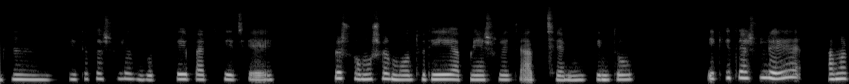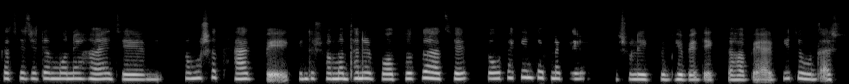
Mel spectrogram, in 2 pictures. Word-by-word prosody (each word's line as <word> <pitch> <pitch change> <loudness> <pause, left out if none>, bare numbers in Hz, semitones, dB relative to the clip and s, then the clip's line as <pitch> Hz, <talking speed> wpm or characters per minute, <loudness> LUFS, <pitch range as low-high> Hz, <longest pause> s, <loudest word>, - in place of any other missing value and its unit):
উম 215 - -7
হুম। 230 -1 +1 0.5
এটা 235 +2 -10
তো 260 - -9
আসলে 260 +1 -9 0.2
বুঝতেই 225 +3 -1
পারছি 225 +2 -6 0.2
যে, - - -9 0.8
একটা 280 - 0
সমস্যার 245 +1 -1
মধ্য 215 +1 -2
দিয়েই 230 0 +5
আপনি 215 +1 -5
আসলে 220 0 -5
যাচ্ছেন। 205 0 -4 0.3
কিন্তু, 215 0 -1 0.9
এক্ষেত্রে 300 +3 -2
আসলে 300 -1 +2 0.6
আমার 255 +2 +2
কাছে 270 0 -2
যেটা 265 +1 0
মনে 260 0 +4
হয় 250 0 +4
যে 235 - +2 0.6
সমস্যা 285 +3 +1 0.2
থাকবে 255 - +2 0.2
কিন্তু 255 +1 0
সমাধানের 265 +1 +4
পদ্ধতি 245 +3 +1
আছে। 260 0 +1 0.3
তো - - -56
ওটা 275 +2 0
কিন্তু 315 -1 +3
আপনাকে 270 -2 -2 0.4
আসলে 235 0 +1
একটু 230 0 -4
ভেবে 225 -1 +4
দেখতে - - -4
হবে 215 0 -1
আরকি 225 +5 -4
যে 275 - +2
উদাস 230 -1 -1
255 Hz, 150 wpm, -26 LUFS, 230-270 Hz, 0.9 s, দিয়েই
